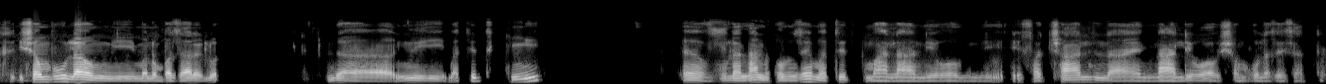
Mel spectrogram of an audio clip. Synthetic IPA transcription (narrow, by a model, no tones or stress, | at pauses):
iʃambulainimanombazaɾaluə | d̪animʔa̰t̪ʰet̪i̥kini | vulalanakaminzajmat̪et̪i̥kimalanewaminḭḛfaʈ͡ʂalinaenalewawiʃambuləzajzani̥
